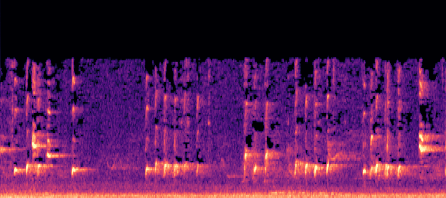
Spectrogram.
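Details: Female European goldfinch calling, said to prompt males to dance: scattered high chirps early on, then tighter bursts of tinkling twitter notes in the second half, over a faint, steady low rumble.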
